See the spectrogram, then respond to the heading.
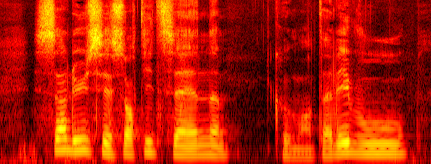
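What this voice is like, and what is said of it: Imitated Swiss French accent. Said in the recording (French): “C'est un accent suisse, alors que je suis aux Pyrénées. Et puis c'est pas vraiment l'accent suisse.”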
